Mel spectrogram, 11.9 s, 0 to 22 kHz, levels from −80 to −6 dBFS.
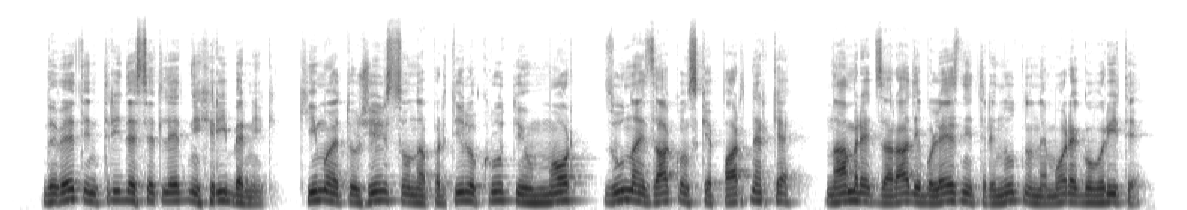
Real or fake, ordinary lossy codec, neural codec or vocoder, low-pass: real; none; none; 19.8 kHz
